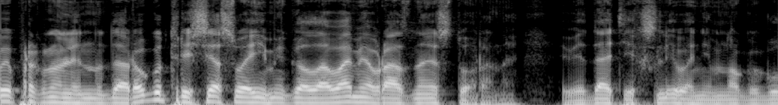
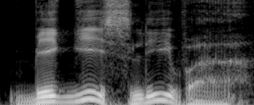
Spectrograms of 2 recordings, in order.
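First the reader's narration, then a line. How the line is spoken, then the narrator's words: Barely audible. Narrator (Russian): едва слышно произнес Клёпа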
